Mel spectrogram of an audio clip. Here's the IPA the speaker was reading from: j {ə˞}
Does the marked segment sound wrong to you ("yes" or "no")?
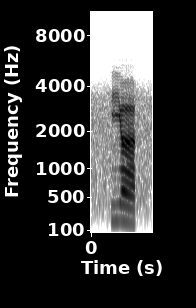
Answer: yes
